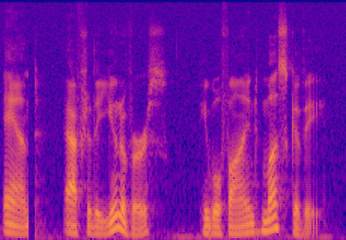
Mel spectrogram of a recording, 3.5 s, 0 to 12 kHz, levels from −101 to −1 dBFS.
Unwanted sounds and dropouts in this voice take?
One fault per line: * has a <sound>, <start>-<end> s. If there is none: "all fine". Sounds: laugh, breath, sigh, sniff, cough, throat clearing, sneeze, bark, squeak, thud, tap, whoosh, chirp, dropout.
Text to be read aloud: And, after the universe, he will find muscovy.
* has a dropout, 0.3-0.4 s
